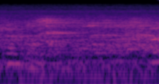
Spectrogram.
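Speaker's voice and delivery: soft, slow whispering.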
